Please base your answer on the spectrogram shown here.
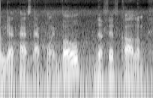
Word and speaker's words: Beau: Now that we got past that point, Bo, the fifth column. His name is spelled Beau. Bo, not like bow and arrow. BOW. No, Beau, the fifth column.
